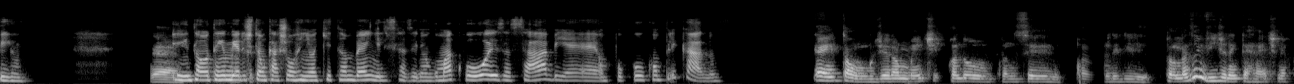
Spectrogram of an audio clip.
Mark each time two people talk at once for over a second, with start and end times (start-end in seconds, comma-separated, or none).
none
